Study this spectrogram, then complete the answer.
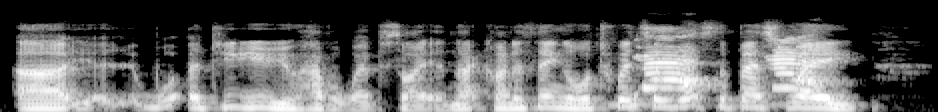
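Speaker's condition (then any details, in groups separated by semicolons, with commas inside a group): No condition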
